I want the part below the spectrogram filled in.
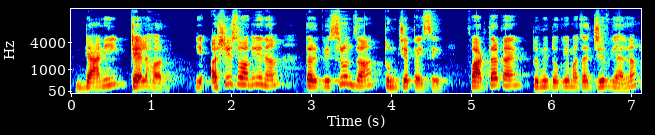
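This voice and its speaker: A woman voicing a cocky, scheming young male con man who speaks calmly and mockingly. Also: medium pitch, unhurried, natural voice. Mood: smug. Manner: calm, mocking, smug.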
